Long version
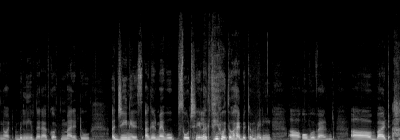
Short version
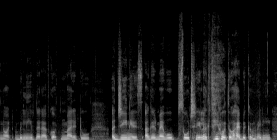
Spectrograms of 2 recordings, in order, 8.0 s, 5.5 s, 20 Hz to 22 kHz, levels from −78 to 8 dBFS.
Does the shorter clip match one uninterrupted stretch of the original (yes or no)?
yes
